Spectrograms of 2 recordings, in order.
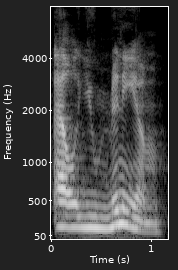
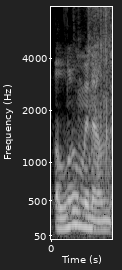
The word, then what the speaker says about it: aluminium: in a roll okay the British call it L you mininum which is actually the original way to say it but in in America and Canada we call it aluminum and it's spelt that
